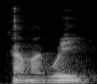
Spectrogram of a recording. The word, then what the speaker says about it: Camagüey: Porque la Y no se pronuncia como en yate o en yegua, ¿verdad? Sino que se pronuncia como I latina. Buey, camagüey.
